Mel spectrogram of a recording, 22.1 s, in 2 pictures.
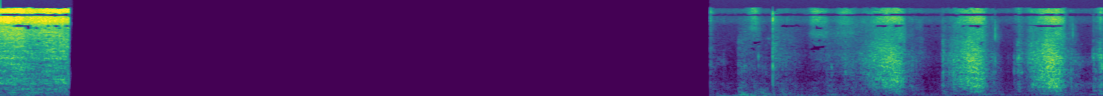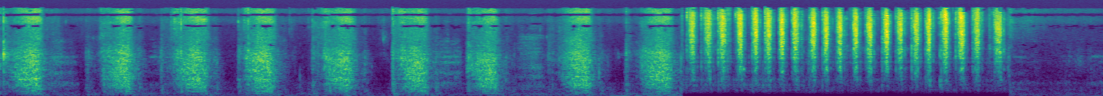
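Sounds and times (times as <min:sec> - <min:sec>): rubber glove rubbing bath mat: 0:16.7 - 0:21.1.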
